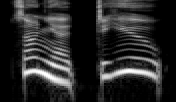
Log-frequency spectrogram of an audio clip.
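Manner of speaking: high, slow, hesitant; shy boy voice, tentative; tentative Jack. A narrator's reading. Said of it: "Jack asks tentatively".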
